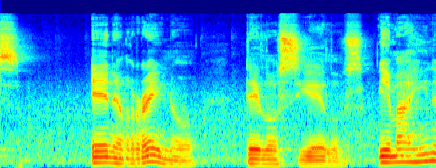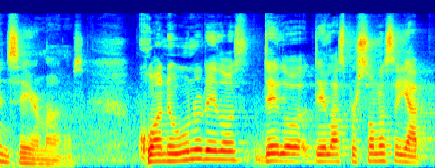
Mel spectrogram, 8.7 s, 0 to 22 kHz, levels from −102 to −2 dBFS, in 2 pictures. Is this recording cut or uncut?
cut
